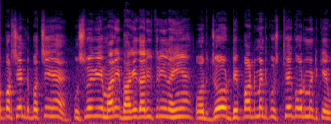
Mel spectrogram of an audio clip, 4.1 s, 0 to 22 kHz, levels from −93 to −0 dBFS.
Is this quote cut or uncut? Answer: cut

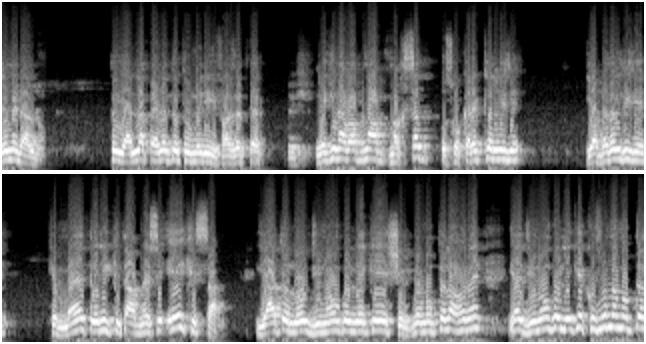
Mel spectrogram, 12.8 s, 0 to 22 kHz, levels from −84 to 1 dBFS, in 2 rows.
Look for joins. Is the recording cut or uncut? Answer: uncut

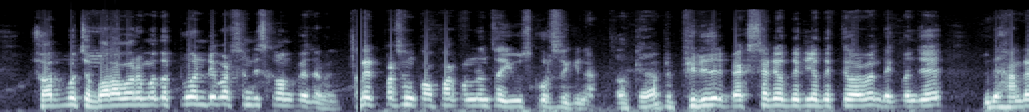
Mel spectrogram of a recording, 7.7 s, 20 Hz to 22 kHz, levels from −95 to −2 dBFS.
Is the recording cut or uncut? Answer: cut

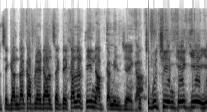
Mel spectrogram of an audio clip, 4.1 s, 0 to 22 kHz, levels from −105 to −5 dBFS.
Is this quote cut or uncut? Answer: cut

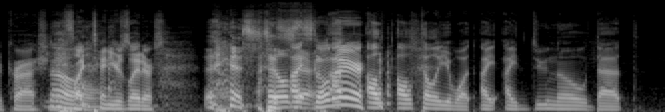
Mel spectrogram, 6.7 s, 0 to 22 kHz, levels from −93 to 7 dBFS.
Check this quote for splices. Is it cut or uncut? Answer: uncut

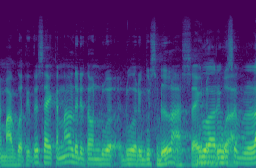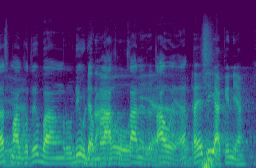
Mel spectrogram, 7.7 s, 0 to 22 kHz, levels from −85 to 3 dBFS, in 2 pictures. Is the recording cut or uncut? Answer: cut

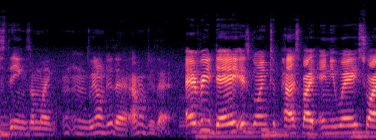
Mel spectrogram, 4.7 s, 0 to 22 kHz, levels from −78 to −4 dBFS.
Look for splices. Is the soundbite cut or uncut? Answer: cut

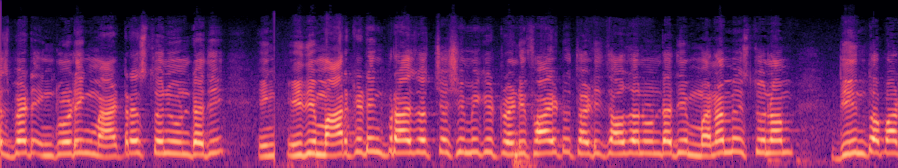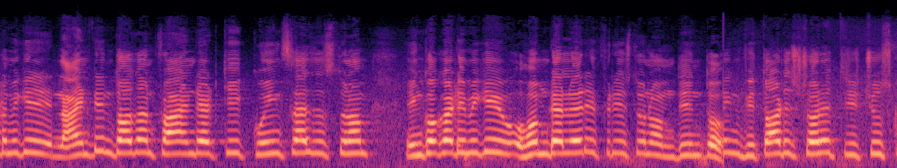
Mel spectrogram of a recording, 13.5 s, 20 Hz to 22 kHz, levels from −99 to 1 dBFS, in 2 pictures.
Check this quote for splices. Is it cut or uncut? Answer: cut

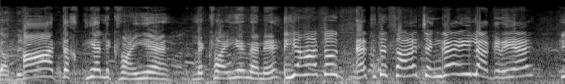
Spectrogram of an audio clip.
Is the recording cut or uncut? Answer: cut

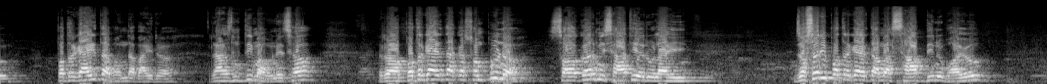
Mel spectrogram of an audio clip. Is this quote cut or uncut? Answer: uncut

